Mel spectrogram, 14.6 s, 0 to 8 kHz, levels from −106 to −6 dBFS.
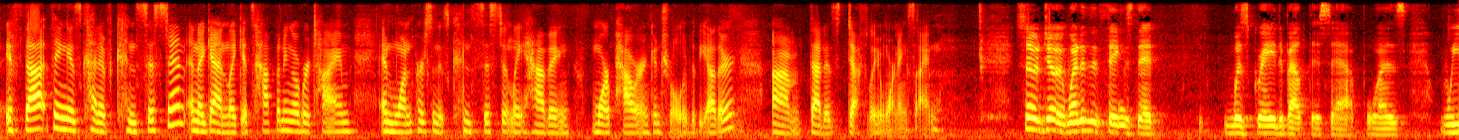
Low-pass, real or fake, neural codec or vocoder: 7.2 kHz; real; none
